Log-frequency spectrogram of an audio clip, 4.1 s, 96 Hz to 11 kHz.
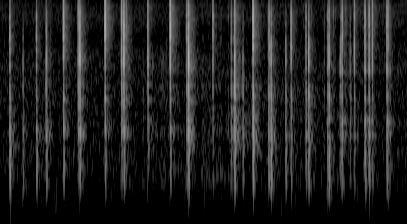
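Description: Long fingernails tap and lightly scratch the embossed lid of a hollow plastic makeup palette held upright in one hand. About 22 quick, bright, dry clicks fall in an uneven rhythm, each dying away almost instantly, with soft scratchy texture between some taps and no low end.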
